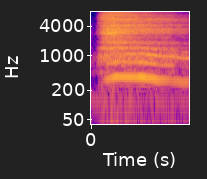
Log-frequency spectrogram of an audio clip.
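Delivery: high, drawn-out weary sigh; heavy sigh. Real, not acted. Fed up with the long scene, weary sigh. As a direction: let it all out. After the shout.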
